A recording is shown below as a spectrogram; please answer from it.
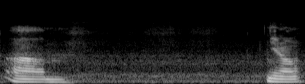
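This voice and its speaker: A man's voice: mid-range voice, very slow. A man hosting a book discussion stream, speaking informally to his co-host and the live chat. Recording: dull lo-fi stream, faint noise.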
